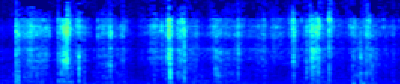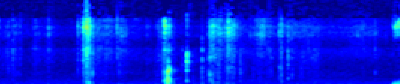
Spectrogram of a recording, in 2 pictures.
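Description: Soft rustling and crinkling of a clear plastic zip pouch in a ring-binder budget planner as money is put into it, with a few light clicks.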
